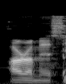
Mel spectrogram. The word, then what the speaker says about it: Aramis: I feel like Aramaeus. I said that wrong. Artemis. – Aramis. – Yeah. Aramis.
